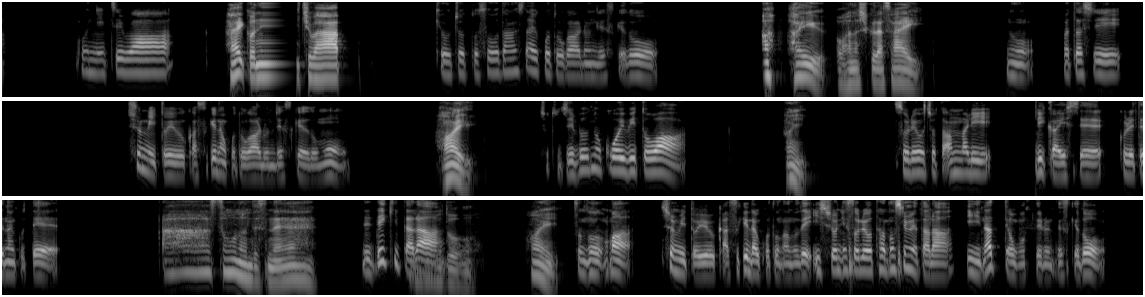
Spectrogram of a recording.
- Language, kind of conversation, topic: Japanese, advice, 恋人に自分の趣味や価値観を受け入れてもらえないとき、どうすればいいですか？
- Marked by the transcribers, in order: none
